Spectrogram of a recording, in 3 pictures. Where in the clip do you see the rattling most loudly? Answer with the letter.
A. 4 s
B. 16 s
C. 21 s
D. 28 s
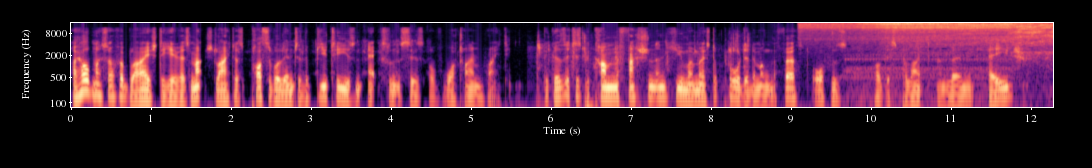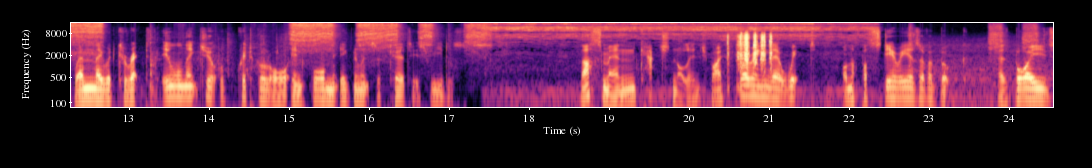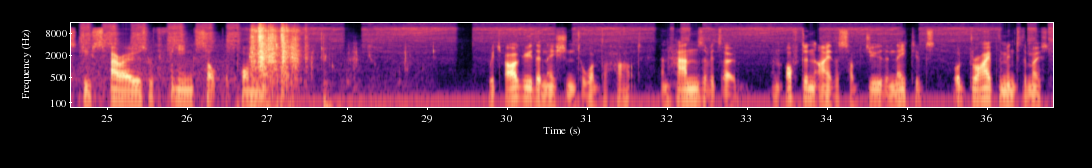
C.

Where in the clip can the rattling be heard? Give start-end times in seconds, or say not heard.
1.9-4.5, 20.4-21.1, 26.8-27.6.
